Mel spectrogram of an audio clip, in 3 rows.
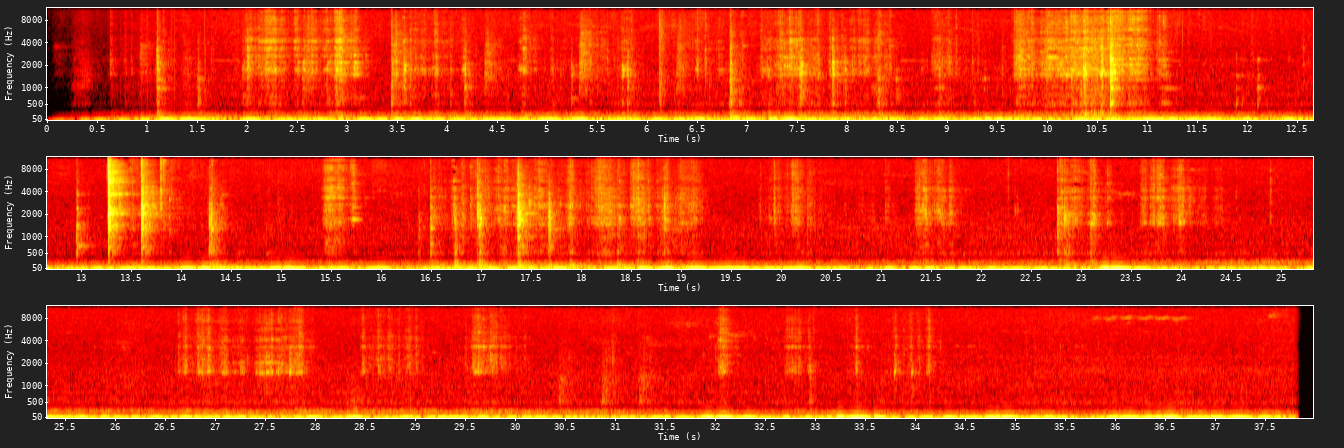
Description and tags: Recorded with a single Rode NT1-A microphone. I am not sure what these men were doing but there were some scraping/dragging sounds on the roof outside my window.
There are many aeroplanes where I live but I have tried minimising this with some mid-range EQing.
